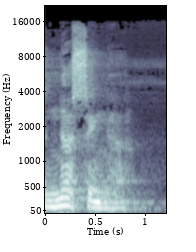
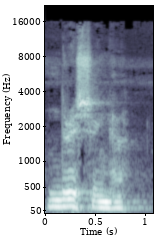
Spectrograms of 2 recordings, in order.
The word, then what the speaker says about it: Nrisimha: Just came to mind one common mispronunciation in our daily ISKCON songs is pronouncing Nrisimha as Nursingha. It's not Nursingha, Nrisimha.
